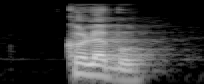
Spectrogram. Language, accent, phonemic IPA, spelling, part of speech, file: French, France, /kɔ.la.bo/, collabo, noun, LL-Q150 (fra)-collabo.wav
- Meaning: quisling, traitor, collaborator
